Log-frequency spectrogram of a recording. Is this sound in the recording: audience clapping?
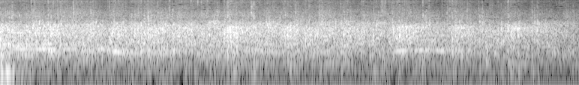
yes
